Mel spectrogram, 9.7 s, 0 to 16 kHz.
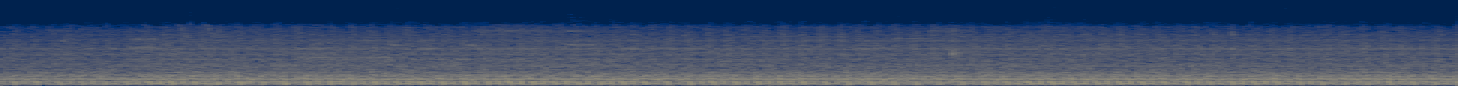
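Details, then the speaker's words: Hyundai i10 petrol engine at idle with heavy vibration and check engine light on: a rough, lumpy idle with an uneven thump about three times a second; a scan tool shows cylinders 2 and 3 misfiring. "गाड़ी में vibration बहुत ज्यादा है engine misfire कर रहा है"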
